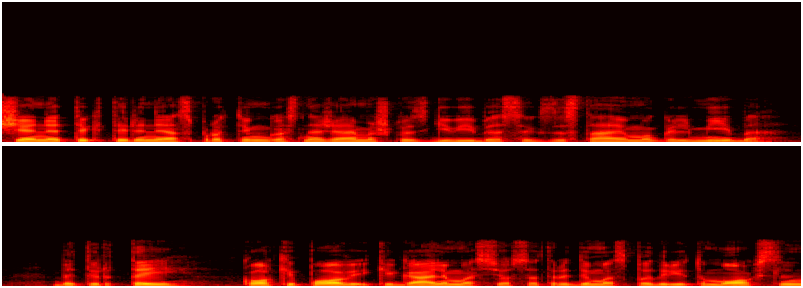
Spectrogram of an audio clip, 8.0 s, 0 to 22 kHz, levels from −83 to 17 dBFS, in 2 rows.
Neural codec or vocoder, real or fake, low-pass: none; real; 7.2 kHz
